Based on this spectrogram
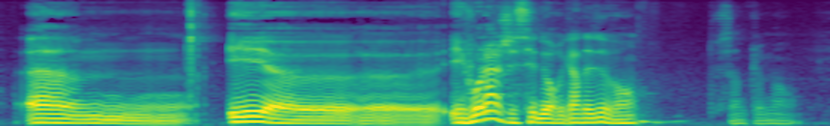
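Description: Amid audible room echo, a man with a very deep, low pitch speaks at a very slow pace, his intonation lively and his loudness swinging widely. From northern France (Nord). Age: 30s. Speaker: comedian. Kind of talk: casual interview.

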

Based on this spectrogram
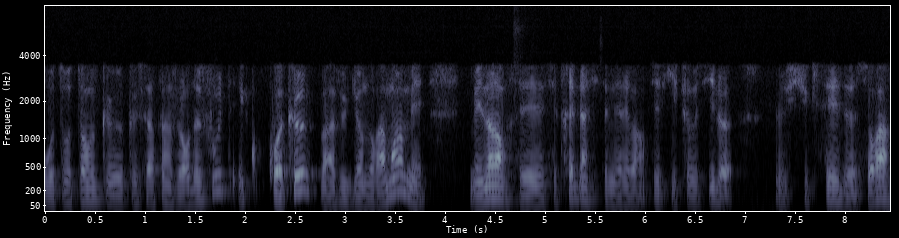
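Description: A normal speaking voice from a man, fairly low in pitch, moderately paced. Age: 40s. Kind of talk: casual chat.

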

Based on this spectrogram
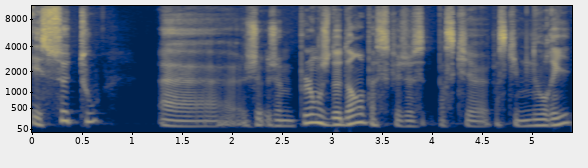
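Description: On a very clean recording with a silent background, a man at medium pitch speaks at a very slow pace with lively intonation. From France, Saint-Étienne area. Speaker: actor. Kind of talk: interview testimony. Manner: halting.

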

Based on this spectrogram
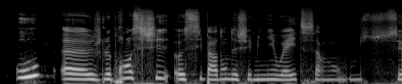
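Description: Dry and close with no echo, a woman's voice moves at a fairly slow pace, fairly high in pitch with ordinary variation. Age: 20s. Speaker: podcast co-host. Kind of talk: casual chat.

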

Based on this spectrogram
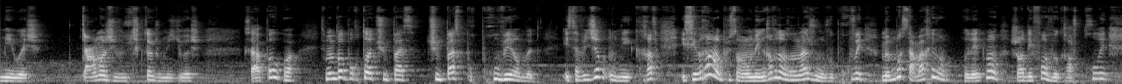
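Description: Very fast and fairly high-pitched, a woman's voice swings very widely in pitch against noticeable background noise. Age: 20s. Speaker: podcaster. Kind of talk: casual monologue. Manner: casual, hesitant with fillers.

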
